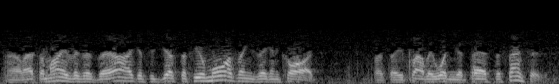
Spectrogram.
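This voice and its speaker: A man's voice: mid-range voice, quick pace, slight background noise, lightly acted. An actor playing a sardonic male insurance investigator, narrating dryly in a 1940s radio drama. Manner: dry, sarcastic narration. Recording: muffled 1940s radio with music.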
